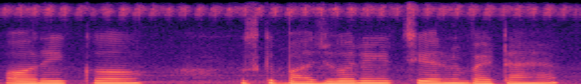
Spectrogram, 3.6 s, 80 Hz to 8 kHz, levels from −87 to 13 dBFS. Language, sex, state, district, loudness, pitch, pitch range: Hindi, female, Maharashtra, Gondia, -13 LUFS, 200 Hz, 195-210 Hz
